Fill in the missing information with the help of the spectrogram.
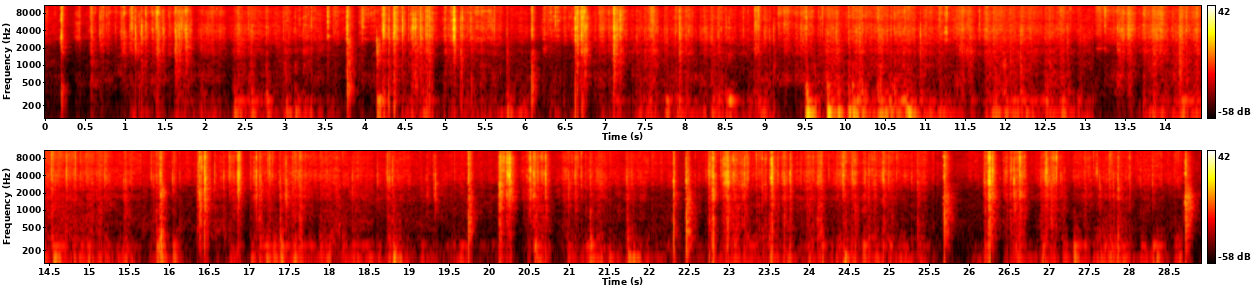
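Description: Blocks of gym chalk, some dyed and some plain, crushed and crumbled in bare hands: dense crackling crunches of the blocks breaking, with the loudest crunches about ten seconds in.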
